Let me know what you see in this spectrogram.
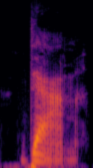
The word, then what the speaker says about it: damn: Cholercia piszemy d-a-my-ny. Cholercia, tego ny nie czytamy i wymawia się tak samo jak damn.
